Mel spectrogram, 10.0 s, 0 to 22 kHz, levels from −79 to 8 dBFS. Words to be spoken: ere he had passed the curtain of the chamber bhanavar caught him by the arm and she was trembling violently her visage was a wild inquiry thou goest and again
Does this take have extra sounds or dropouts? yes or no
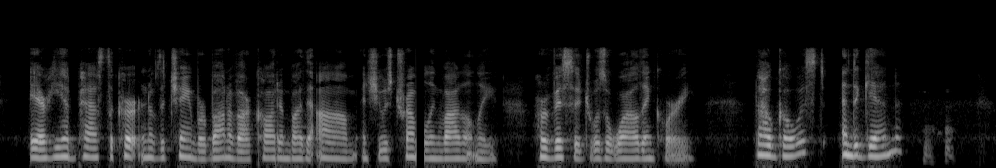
yes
